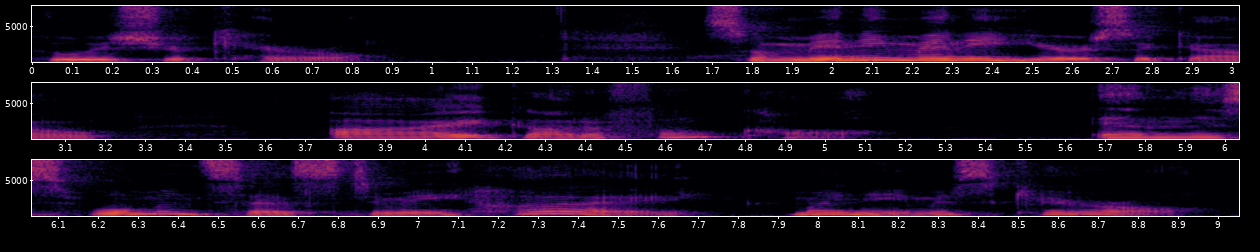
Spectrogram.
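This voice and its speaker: A woman's voice: medium pitch, animated, a little slow, creaky, warm tone. A woman telling a personal story in a casual, conversational way, speaking straight to her listeners. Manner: conversational, addresses listeners directly. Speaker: self-help speaker.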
